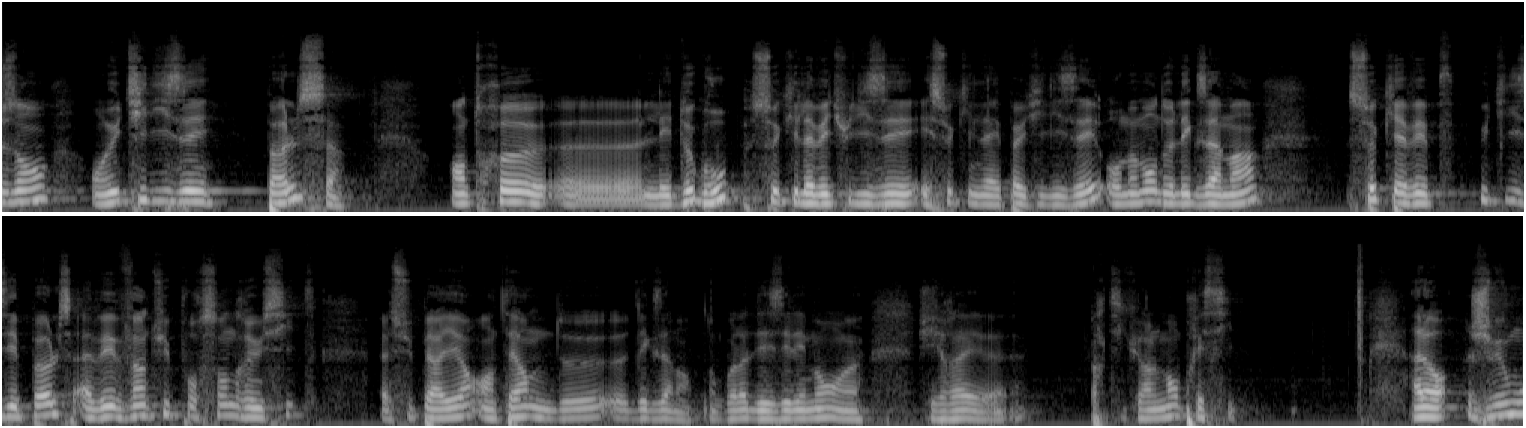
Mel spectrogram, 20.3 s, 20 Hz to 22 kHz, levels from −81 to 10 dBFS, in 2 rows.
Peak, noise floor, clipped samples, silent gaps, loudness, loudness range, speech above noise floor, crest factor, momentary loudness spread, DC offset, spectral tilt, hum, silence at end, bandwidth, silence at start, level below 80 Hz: -4 dBFS; -56 dBFS; under 0.1%; none; -24 LUFS; 6 LU; 33 dB; 20 dB; 15 LU; under 0.1%; -7 dB/octave; none; 0 s; 11.5 kHz; 0 s; -40 dBFS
